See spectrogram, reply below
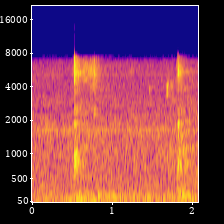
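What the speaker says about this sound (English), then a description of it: "Click on the first cell" A computer mouse clicks while spreadsheet cells are selected in Stata: sharp, faint clicks, two close together and then a pair near the end, over a quiet room hiss.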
